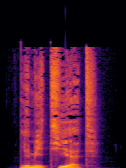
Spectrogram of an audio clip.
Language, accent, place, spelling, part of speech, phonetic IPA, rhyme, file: German, Germany, Berlin, limitiert, adjective / verb, [limiˈtiːɐ̯t], -iːɐ̯t, De-limitiert.ogg
- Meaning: 1. past participle of limitieren 2. inflection of limitieren: third-person singular present 3. inflection of limitieren: second-person plural present 4. inflection of limitieren: plural imperative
